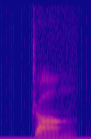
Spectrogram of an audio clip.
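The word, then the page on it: zhang: tone 1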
